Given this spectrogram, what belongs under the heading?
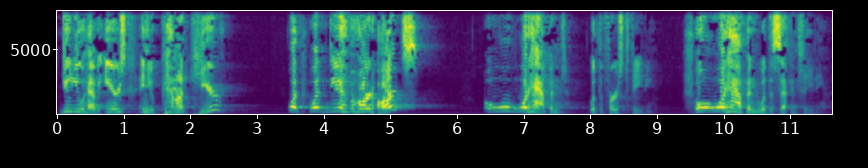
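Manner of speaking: loud, high, incredulous questioning; exasperated rebuke. Acted. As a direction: hammer the questions in acted exasperation. Jesus rebukes the dense disciples.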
